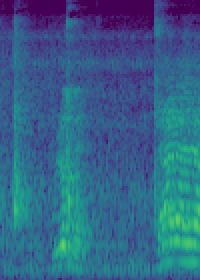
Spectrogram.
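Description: A table tennis ball making two quick sharp clicks against bat and table, a tenth of a second apart. A short vocal exclamation follows about half a second later, and a man starts talking near the end.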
